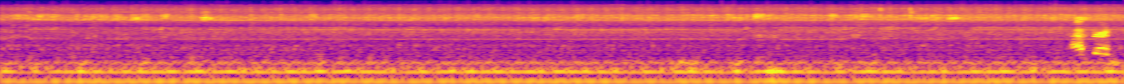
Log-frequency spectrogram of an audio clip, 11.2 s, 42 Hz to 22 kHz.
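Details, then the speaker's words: Ford Mustang small-block 351/302 Windsor V8 at idle: thin constant hiss above engine, unmetered air leaking past cylinder 7 injector O-ring despite new bushings and RTV band-aid; misfires at WOT; vacuum leak at injector O-ring. "i just wanted to show you a leaking injector o-ring on cylinder seven"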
